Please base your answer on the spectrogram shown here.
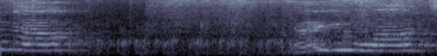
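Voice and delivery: usual speaking voice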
